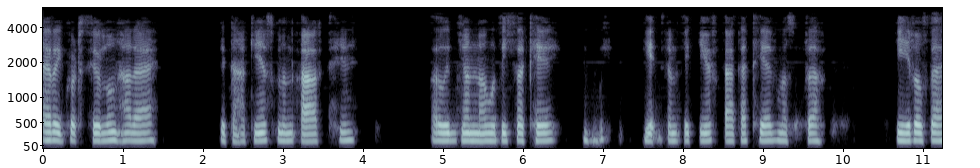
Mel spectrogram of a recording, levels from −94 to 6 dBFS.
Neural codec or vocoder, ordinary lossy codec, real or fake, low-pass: codec, 16 kHz, 0.5 kbps, FunCodec, trained on LibriTTS, 25 frames a second; MP3, 48 kbps; fake; 5.4 kHz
